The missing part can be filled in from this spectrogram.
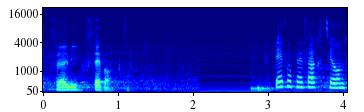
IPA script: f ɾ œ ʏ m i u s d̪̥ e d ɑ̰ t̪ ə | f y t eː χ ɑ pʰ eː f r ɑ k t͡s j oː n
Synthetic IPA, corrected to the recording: f ɾ œ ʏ m i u f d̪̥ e b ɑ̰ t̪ ə | f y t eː f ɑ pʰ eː f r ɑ k t͡s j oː n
